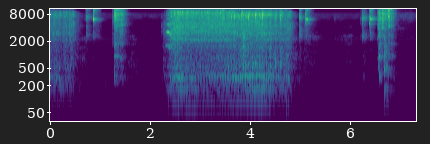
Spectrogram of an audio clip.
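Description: An electric sewing machine stitching fabric strips for pants, with short bursts of whirring at first, then a steady run of about two and a half seconds, followed by more short stitching bursts, close and fairly loud.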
